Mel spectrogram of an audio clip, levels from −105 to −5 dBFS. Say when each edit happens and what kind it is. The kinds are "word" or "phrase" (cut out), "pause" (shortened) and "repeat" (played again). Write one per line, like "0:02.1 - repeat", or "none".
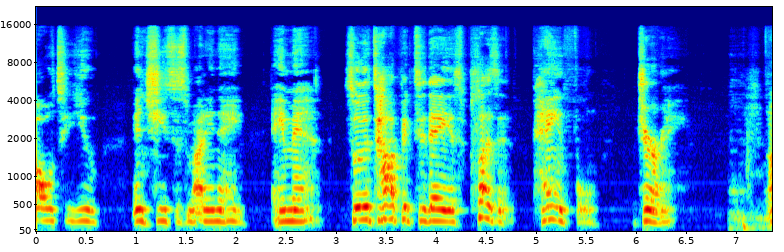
0:02.9 - pause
